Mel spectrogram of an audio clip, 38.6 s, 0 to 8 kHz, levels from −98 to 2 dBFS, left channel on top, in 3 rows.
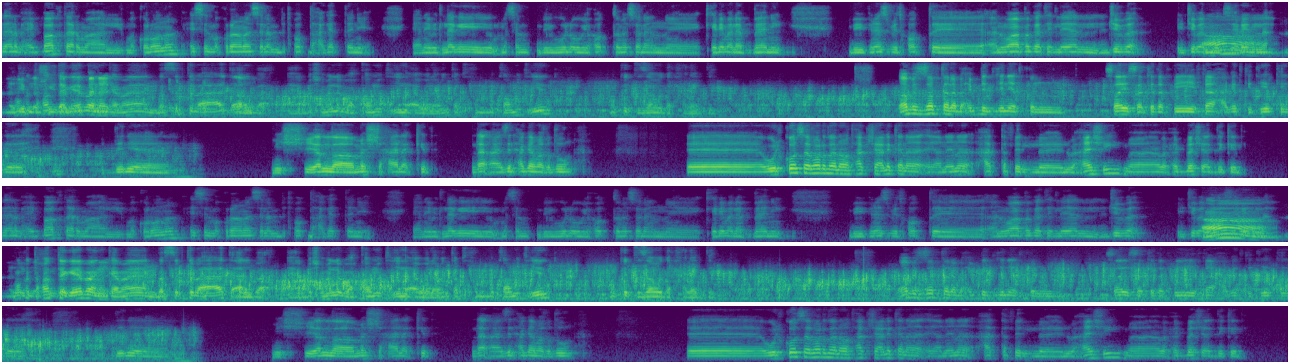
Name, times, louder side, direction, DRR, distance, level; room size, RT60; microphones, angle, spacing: voice 1, 0.0-11.4 11.8-14.0 14.5-14.7 15.1-15.4 21.4-21.5 21.8-23.5 23.9-26.4 26.7-27.5 28.4-30.0 30.4-31.5 32.6-38.2, left 7 dB, 60° left, 0.3 m, -28 dB
voice 2, 12.0-18.4 18.9-20.0, right 5 dB, 50° right, 0.9 m, -26 dB
sound 1, 13.8-27.7, right 7 dB, 80° right, 0.4 m, -31 dB
4.4 x 2.4 x 3.2 m
head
